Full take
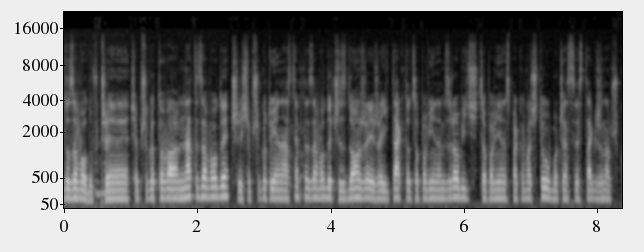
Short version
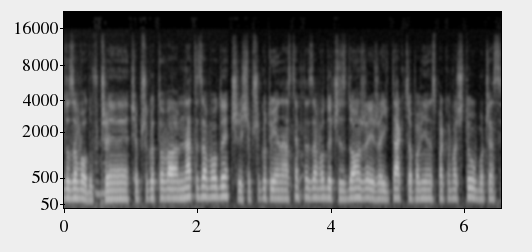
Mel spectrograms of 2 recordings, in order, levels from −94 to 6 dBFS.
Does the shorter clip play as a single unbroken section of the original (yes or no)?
no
